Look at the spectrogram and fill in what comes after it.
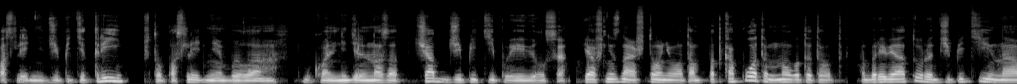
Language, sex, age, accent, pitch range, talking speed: Russian, male, 20-39, native, 105-140 Hz, 165 wpm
